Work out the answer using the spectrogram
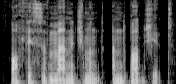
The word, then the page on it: office of management and budget: British English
